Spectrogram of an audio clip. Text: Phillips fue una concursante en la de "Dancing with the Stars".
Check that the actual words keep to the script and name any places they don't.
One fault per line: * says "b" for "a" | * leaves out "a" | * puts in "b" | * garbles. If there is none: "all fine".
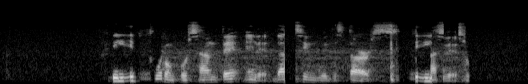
* leaves out "una"
* leaves out "la"
* garbles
